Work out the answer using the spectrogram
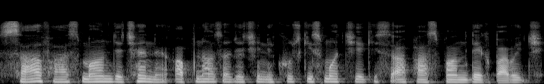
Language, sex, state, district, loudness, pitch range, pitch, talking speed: Maithili, male, Bihar, Saharsa, -20 LUFS, 115-125 Hz, 120 Hz, 210 wpm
